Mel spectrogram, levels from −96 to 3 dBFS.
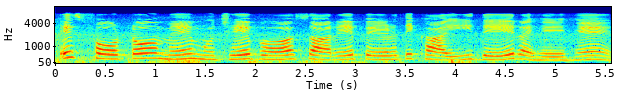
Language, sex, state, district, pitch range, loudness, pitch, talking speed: Hindi, female, Madhya Pradesh, Katni, 220-260 Hz, -17 LUFS, 235 Hz, 120 wpm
